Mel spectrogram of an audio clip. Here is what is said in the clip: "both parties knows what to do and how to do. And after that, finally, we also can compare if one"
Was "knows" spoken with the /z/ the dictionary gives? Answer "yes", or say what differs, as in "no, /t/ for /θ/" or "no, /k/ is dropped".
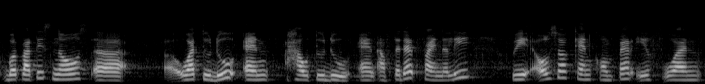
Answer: no, /s/ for /z/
